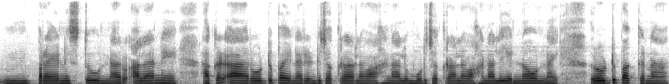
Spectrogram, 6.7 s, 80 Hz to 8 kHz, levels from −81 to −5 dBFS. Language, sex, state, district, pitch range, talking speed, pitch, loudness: Telugu, female, Andhra Pradesh, Guntur, 205-220 Hz, 150 wpm, 210 Hz, -18 LUFS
